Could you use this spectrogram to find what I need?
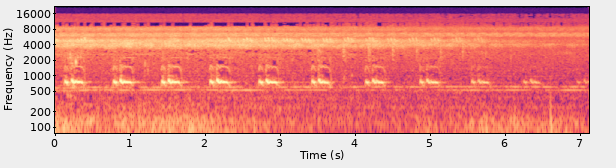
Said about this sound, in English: And then all the birds start rehearsals.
